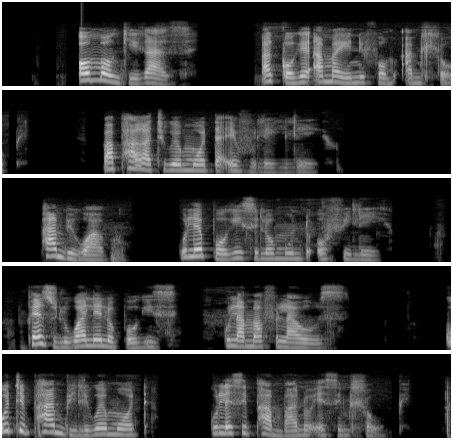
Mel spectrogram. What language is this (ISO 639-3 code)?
nde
